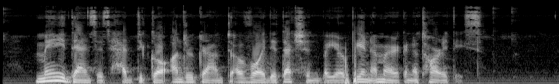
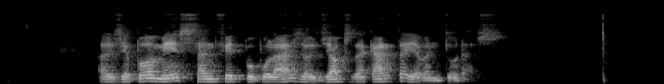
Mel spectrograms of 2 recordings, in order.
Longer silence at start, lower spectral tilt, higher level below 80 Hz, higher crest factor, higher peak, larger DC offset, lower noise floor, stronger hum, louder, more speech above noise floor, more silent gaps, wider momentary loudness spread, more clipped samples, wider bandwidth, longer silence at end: second, 0.35 s vs 1 s; about the same, -5.5 dB/octave vs -5 dB/octave; first, -36 dBFS vs -74 dBFS; second, 14 dB vs 22 dB; first, -2 dBFS vs -6 dBFS; neither; second, -45 dBFS vs under -90 dBFS; first, 60 Hz at -35 dBFS vs none; first, -15 LUFS vs -25 LUFS; second, 31 dB vs over 64 dB; neither; second, 8 LU vs 19 LU; neither; first, 16 kHz vs 11.5 kHz; first, 0.8 s vs 0.6 s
